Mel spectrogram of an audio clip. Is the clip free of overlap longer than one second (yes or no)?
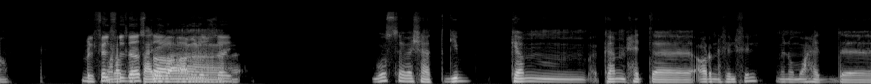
no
